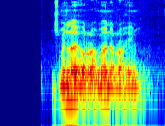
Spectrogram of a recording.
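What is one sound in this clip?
A man chants into a microphone through a loudspeaker, in an echoing room.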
